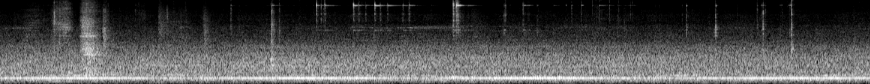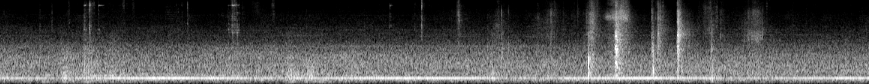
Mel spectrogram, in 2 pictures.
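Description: Light metallic clicks and rattles of hand work as the mounting bolts of a new throttle body are fitted by hand, over a steady hum. The clicks are scattered, with a quick cluster of louder ones near the end.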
